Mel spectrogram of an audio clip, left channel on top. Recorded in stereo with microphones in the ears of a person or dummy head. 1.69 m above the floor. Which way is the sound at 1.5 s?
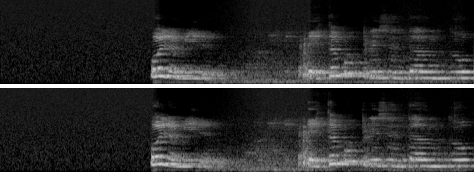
75° right (ahead or behind).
